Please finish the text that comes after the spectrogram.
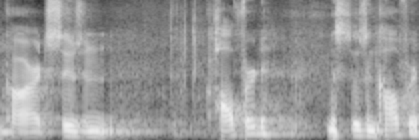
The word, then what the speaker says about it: Colford: Susan Colford, am I saying it correctly? C-O-L-F-O-R-D. Yes, ma'am.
